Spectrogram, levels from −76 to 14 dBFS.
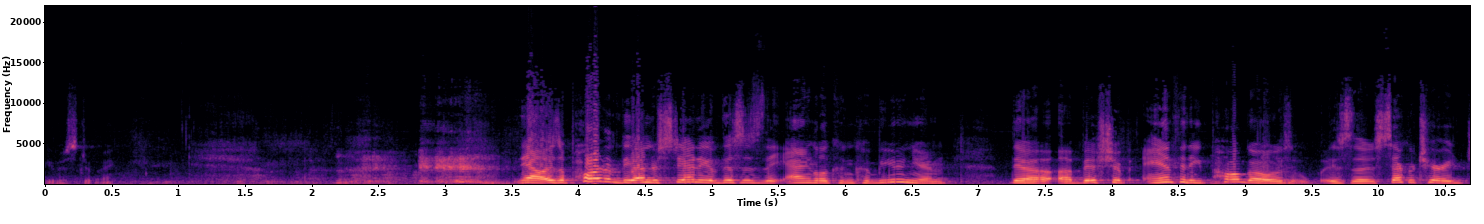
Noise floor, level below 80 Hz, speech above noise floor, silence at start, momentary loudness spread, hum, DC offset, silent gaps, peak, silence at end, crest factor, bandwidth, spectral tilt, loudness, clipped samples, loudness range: -40 dBFS; -44 dBFS; 29 dB; 0 s; 21 LU; none; under 0.1%; none; 0 dBFS; 0.05 s; 12 dB; 12.5 kHz; -5 dB/octave; -12 LUFS; 0.2%; 6 LU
